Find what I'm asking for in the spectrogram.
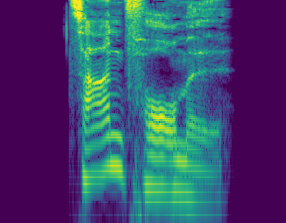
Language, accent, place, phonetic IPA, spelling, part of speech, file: German, Germany, Berlin, [ˈt͡saːnˌfɔʁml̩], Zahnformel, noun, De-Zahnformel.ogg
- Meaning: dental notation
